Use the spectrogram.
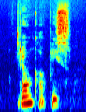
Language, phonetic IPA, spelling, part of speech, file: Polish, [rɛ̃ŋˈkɔpʲis], rękopis, noun, LL-Q809 (pol)-rękopis.wav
